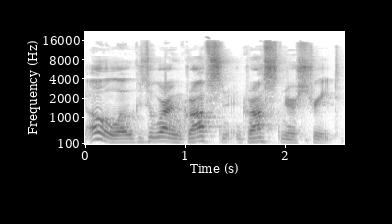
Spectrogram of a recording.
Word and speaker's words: Grosvenor: We have a Grosvenor Street in London. The way you pronounce it, like everyone who comes to London, it's Grosvenor Street. It's like, no, it's pronounced Grosvenor Street.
